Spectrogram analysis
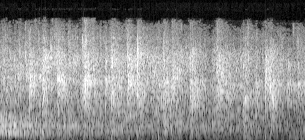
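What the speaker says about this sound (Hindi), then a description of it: "जोर की तालियां होनी चाहिए।" Loud, dense applause from a crowd at a sangeet wedding ceremony, continuous clapping sustained throughout without pause.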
